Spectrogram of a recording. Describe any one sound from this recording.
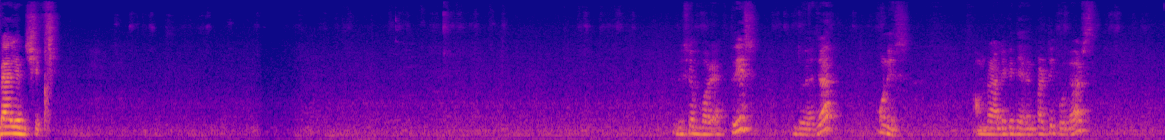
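A middle-aged man speaks calmly in short phrases, close by.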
